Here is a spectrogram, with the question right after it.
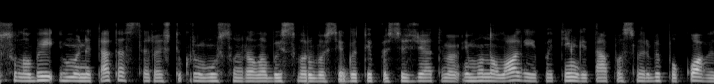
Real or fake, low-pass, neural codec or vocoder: fake; 7.2 kHz; codec, 44.1 kHz, 7.8 kbps, DAC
